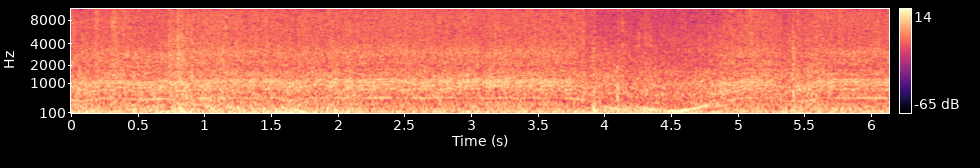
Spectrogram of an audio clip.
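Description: car engine revving

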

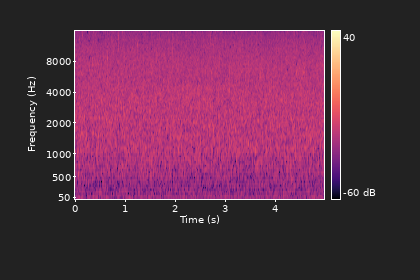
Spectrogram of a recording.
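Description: running water

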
